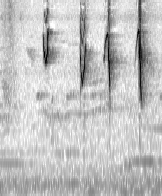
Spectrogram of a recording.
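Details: Long-tailed shrike lure song meant to provoke a silent shrike to sing: four short, high, squeaky chirps spaced roughly every half second over a quiet background.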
